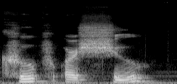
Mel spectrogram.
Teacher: If you have a word like coop or shoe, in which the first sound is ka and sha in these two words, but they are followed by the sound u, the vowel u. During the pronunciation of u, the lips are rounded. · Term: labialization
